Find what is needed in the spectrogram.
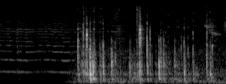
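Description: A cordless Makita random orbital sander whining steadily, cut off about three-quarters of a second in. Then wooden offcuts clatter and knock together in irregular bursts as a hand rummages through a plastic crate of pine blocks.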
